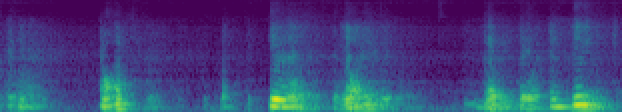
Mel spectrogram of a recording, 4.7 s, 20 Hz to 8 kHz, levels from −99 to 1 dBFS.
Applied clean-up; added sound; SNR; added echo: neural mask model DeepFilterNet 3.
